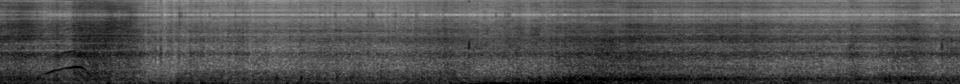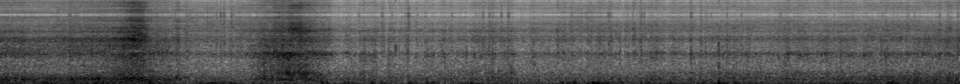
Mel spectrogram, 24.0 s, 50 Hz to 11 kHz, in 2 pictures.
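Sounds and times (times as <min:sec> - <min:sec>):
wind on microphone: 0:00.0 - 0:16.2
snowboard scraping on snow: 0:00.0 - 0:24.0.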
